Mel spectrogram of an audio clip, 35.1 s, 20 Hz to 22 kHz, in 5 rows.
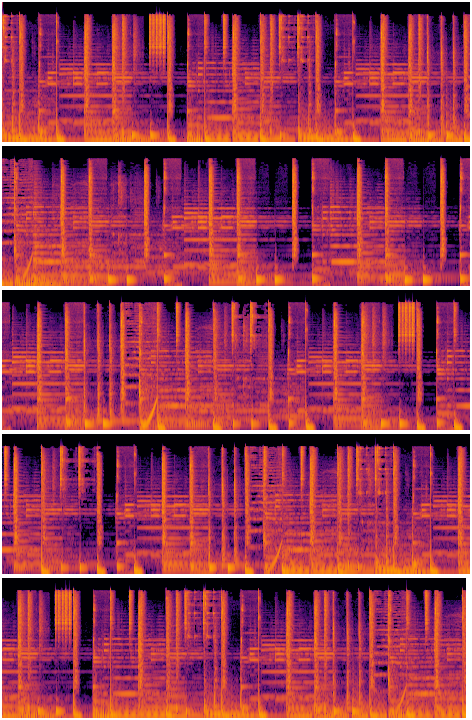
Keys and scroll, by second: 0.8 Right, 2.7 s, 4.6 Delete, 6.4 space, 8.3 Left, 9.7 Left, 11.0 Left, 12.0 Left, 13.7 Left, 15.0 Left, 16.9 Up, 18.7 Right, 20.5 w, 21.6 w, 22.8 w, 23.9 w, 25.1 Right, 27.0 c, 28.1 Right, 30.0 p, 31.9 p, 33.7 Right.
